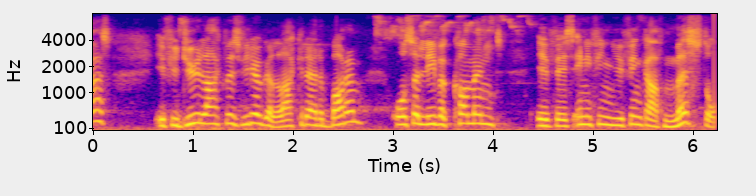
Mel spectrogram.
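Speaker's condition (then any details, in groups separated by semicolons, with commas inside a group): No condition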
